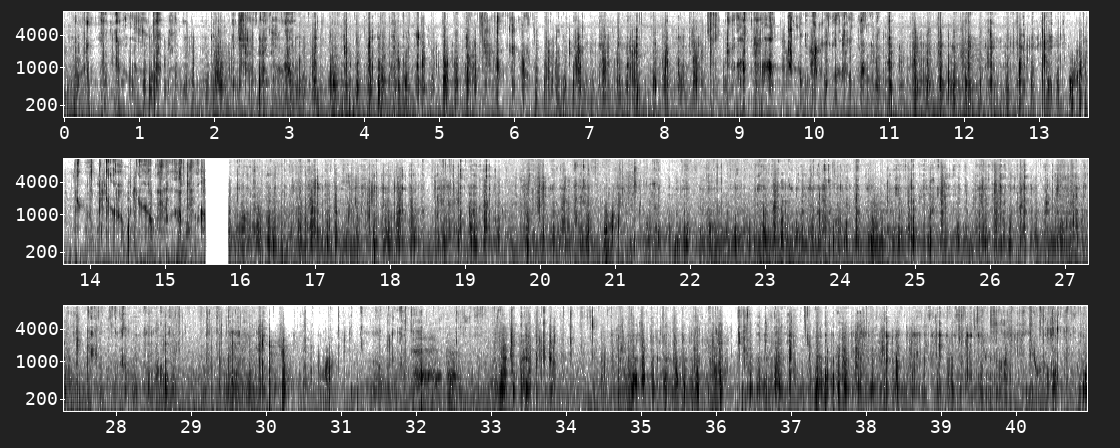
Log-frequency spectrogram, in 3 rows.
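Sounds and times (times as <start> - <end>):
crunchy chewing of food: 0.0 - 40.9.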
